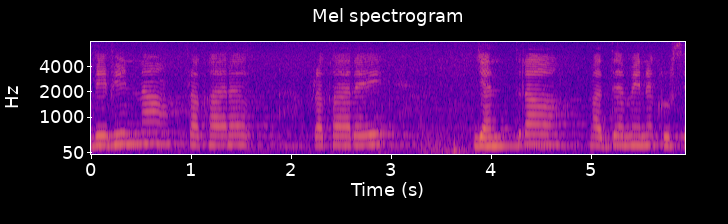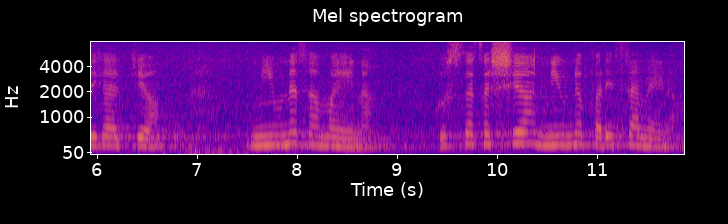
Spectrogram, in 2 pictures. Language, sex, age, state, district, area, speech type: Sanskrit, female, 18-30, Odisha, Cuttack, rural, spontaneous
